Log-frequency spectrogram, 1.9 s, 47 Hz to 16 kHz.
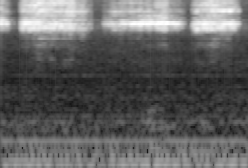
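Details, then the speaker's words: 2004–2008 GM instrument cluster gauge stepper motor, needle swept by hand: faint high-pitched gear whirr in short bursts; gears turning means a good motor, silence means bad. "the gears moving inside so that's the good one and that's how you determine which ones are good which ones are bad if you don't hear gears then it's bad"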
